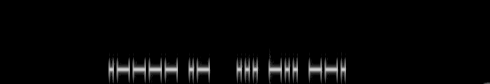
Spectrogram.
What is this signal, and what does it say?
Morse code, heard as a keyed tone, about 30 wpm, 700 Hz. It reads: 1A SDG
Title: Field Day Exchanges Encore - 30wpm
